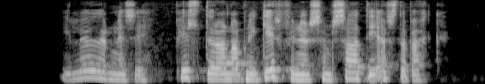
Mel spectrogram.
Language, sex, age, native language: Icelandic, female, 30-39, Icelandic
